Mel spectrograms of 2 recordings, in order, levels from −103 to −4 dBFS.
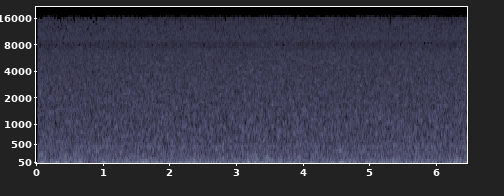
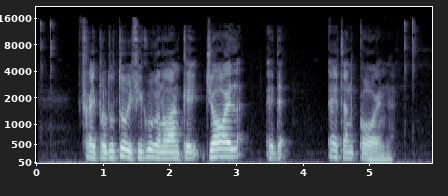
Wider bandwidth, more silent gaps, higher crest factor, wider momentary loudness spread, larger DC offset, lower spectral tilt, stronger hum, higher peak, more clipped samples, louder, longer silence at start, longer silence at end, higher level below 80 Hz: about the same, 16.5 kHz vs 16 kHz; neither; about the same, 14 dB vs 18 dB; second, 1 LU vs 15 LU; neither; second, -2.5 dB/octave vs -6.5 dB/octave; neither; second, -42 dBFS vs -8 dBFS; neither; second, -54 LUFS vs -25 LUFS; second, 0 s vs 0.7 s; second, 0 s vs 0.6 s; about the same, -64 dBFS vs -62 dBFS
